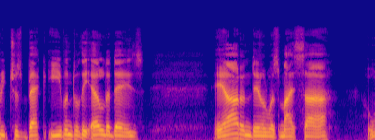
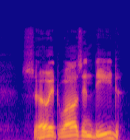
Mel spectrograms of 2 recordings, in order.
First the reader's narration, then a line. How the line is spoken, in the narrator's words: answered Elrond gravely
